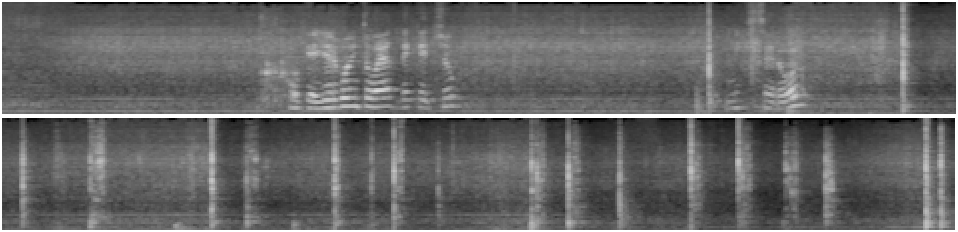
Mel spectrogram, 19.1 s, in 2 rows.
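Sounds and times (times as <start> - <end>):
light sizzle from pan: 0.0 - 19.0
spoon scraping frying pan: 9.8 - 10.8, 11.5 - 18.1.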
